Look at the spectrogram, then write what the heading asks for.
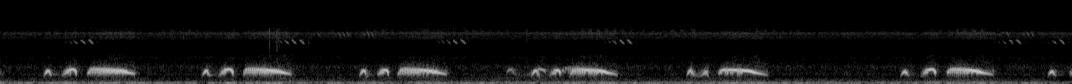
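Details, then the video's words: Cooing of a kept spotted dove in the thúc gù, lèo dặm manner: short double hoots leading into a drawn-out falling coo, repeated about every two seconds, steady faint high ticking behind. "Đồng tốt tiếng bài bản.clip 870.nết chơi thúc gù,lèo dặm quá hay"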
